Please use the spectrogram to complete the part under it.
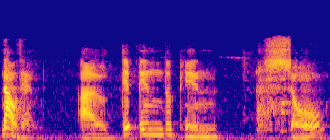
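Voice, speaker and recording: An actor playing a suave, villainous professor, politely gloating and deliberate, in 1940s radio drama style. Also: male voice, on the low side, big pitch swings, sharp tone, full character voice. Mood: gloating menace. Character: suave villainous professor, scheming and menacingly courteous. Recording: muffled, hissy vintage radio recording.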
